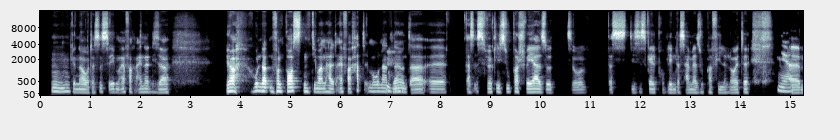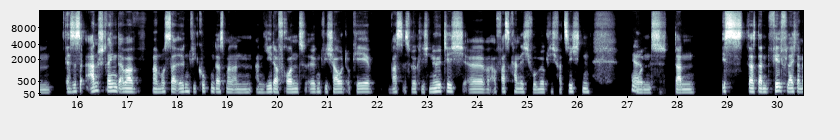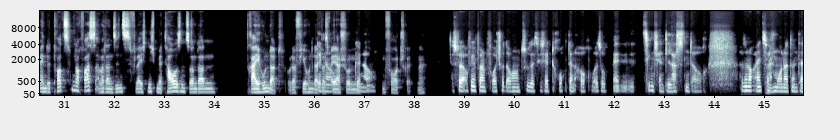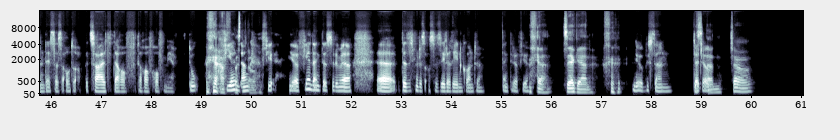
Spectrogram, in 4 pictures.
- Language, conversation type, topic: German, advice, Wie komme ich bis zum Monatsende mit meinem Geld aus?
- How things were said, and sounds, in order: laughing while speaking: "zwei"; laughing while speaking: "Ja"; laughing while speaking: "Ja"; chuckle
